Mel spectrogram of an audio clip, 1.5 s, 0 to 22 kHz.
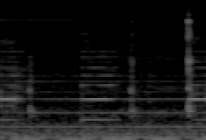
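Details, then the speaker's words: Mercedes R320 3.0L with boost pressure regulator and charge pressure too high code: turbo actuator makes sharp, evenly spaced clicks over steady engine hum when actuated with a scan tool; wiring good, failing actuator with worn gears to be replaced. "you hear the noise you hear the clicking sound so every time I press so when I press F4 nothing happens"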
